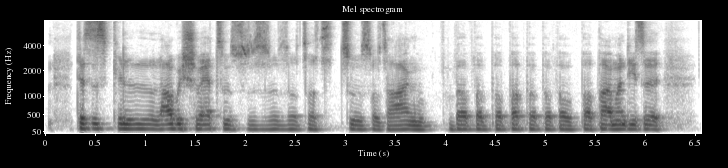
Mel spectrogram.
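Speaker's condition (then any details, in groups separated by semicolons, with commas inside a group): Stuttering; developmental, lifelong, possibly inherited, father stuttered, brother fluent, logopedic speech therapy, constant since second grade; frequent part-word and whole-word repetitions; audibly stutters, repeats syllables and words, e.g. gespr gespr gesprochen; repeated sounds, repeated words, blocks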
